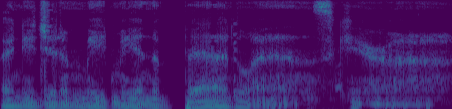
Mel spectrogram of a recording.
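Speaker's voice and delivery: very soft, slow, hushed, unsettling creepy voice. Quoting a line while joking with another speaker: imitating a creepy voice. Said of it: "Everything you said was creepy".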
